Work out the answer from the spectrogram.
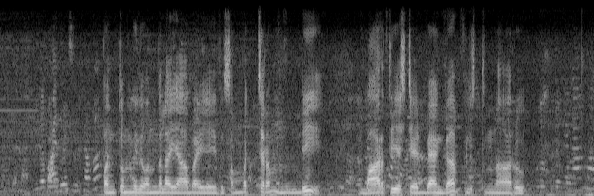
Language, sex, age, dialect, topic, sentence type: Telugu, male, 18-24, Southern, banking, statement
